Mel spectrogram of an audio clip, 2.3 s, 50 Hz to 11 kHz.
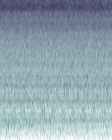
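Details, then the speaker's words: L5P Duramax diesel with cylinder 6 misfire codes P0306 and P0206, idling after the fix: low, even idle with steady light clatter and no skips; misfire fixed. "The mist is gone. Check engine light's still on, but I'll clear that in a minute. And the truck is running smooth."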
